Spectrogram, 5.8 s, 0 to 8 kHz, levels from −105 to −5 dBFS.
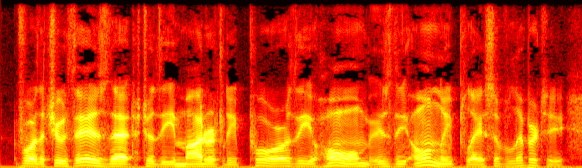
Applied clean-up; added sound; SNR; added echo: none; none; none; none.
